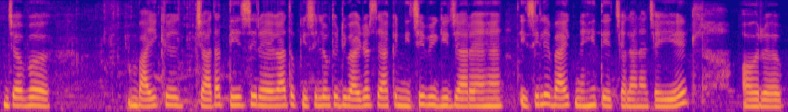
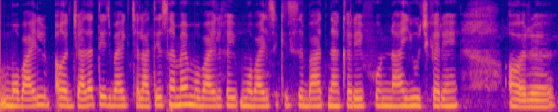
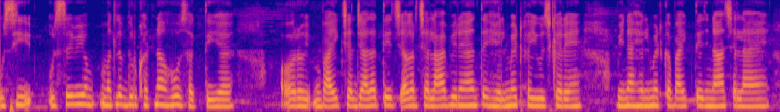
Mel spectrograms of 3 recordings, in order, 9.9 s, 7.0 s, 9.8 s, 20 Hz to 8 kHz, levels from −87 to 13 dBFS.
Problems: constant background noise, background conversations at intervals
